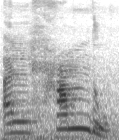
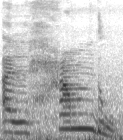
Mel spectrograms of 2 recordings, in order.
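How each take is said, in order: Both takes have the same delivery.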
